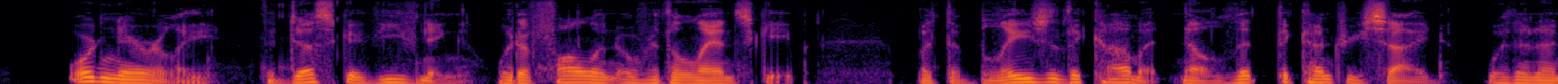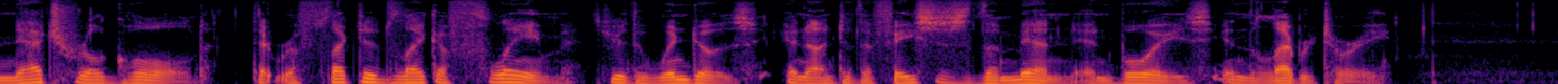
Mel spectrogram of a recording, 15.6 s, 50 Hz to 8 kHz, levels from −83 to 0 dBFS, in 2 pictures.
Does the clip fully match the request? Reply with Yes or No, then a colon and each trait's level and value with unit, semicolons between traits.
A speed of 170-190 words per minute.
Yes: average, 175 wpm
